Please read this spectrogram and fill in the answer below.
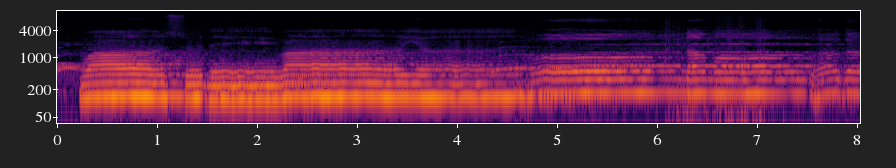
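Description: A man's voice chanting a devotional mantra in long, held notes, with a steady musical drone beneath it.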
